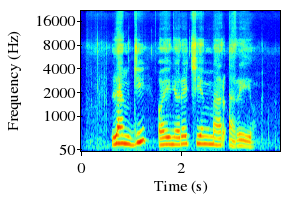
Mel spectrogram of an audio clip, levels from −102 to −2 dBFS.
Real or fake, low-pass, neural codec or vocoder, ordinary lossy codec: fake; none; codec, 44.1 kHz, 7.8 kbps, DAC; none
